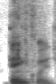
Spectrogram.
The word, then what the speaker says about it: Dinklage: Definitely Dinklage, yeah.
